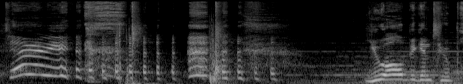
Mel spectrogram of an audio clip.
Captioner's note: laughs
